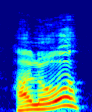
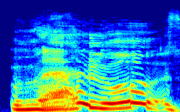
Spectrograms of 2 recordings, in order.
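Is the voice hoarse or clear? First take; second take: clear; hoarse. First: The voice sounds clear and normal. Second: The voice sounds hoarse and sleepy.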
